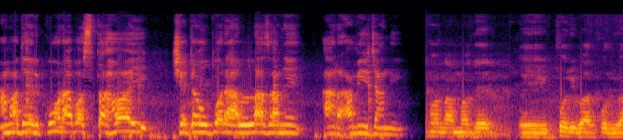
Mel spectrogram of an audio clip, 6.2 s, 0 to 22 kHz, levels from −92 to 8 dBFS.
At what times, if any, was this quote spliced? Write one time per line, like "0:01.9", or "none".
none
